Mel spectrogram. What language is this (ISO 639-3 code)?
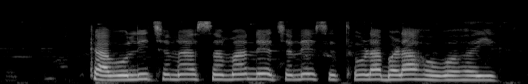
mag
